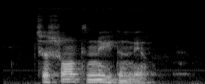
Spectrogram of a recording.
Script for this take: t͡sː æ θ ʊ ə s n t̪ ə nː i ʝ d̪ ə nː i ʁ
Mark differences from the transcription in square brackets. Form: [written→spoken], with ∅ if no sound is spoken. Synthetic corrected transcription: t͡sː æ [θ→s] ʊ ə [s→∅] n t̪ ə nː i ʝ d̪ ə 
